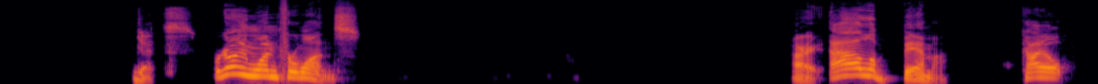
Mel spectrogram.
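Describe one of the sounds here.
A man speaks with animation into a microphone, heard over an online call.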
